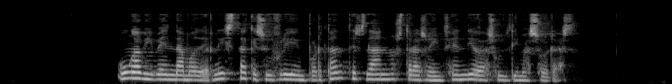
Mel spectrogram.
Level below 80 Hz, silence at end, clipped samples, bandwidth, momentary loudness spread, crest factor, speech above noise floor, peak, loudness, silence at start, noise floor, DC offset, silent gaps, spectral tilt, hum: -72 dBFS; 0.95 s; under 0.1%; 11.5 kHz; 7 LU; 20 dB; 50 dB; -8 dBFS; -25 LUFS; 1.2 s; -75 dBFS; under 0.1%; none; -3.5 dB/octave; none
